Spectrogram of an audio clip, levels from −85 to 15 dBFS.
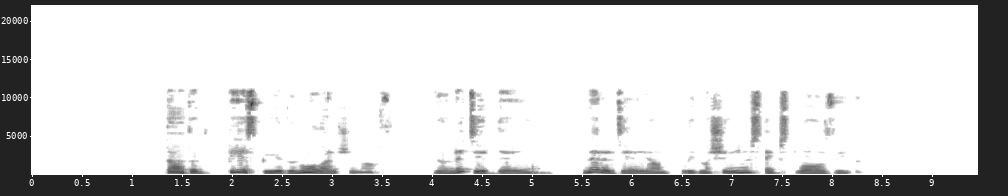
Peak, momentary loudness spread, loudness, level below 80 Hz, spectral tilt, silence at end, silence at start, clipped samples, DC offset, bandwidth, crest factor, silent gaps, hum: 0 dBFS; 16 LU; -22 LUFS; -66 dBFS; -5 dB/octave; 1.3 s; 1.35 s; under 0.1%; under 0.1%; 11.5 kHz; 22 dB; 1.79-1.95 s, 3.60-4.01 s, 5.21-5.50 s, 6.38-6.49 s, 7.58-7.62 s; none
